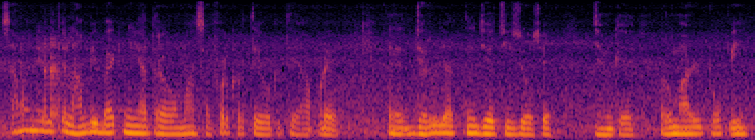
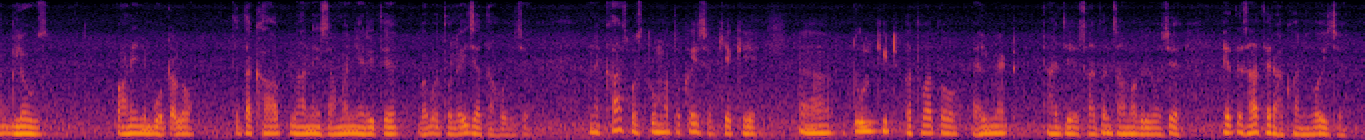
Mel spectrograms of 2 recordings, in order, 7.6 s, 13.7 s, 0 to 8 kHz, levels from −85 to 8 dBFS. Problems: constant background noise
